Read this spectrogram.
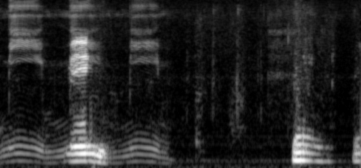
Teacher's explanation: দুই ঠোঁটের শুকনা জায়গা হইতে শুকনা জায়গা বলতে সামনের দিকটা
